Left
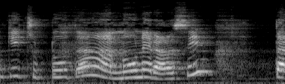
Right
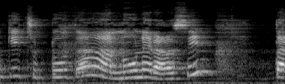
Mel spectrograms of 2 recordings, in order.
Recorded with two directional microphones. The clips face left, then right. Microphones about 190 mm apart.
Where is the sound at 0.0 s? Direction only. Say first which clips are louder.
Left 3 dB; 5° left (ahead or behind).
